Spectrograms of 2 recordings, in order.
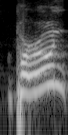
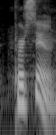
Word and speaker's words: Persoon: Perun, I always say her name wrong. How do you say Persoon. There's an S. Persoon.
